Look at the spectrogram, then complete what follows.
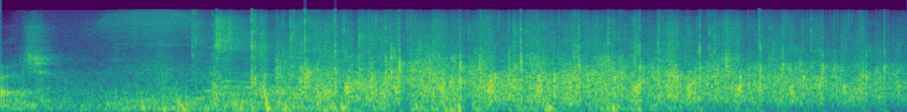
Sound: audience claps

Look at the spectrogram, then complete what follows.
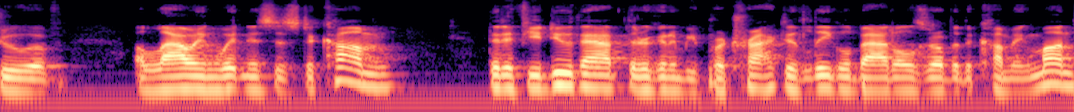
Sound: none

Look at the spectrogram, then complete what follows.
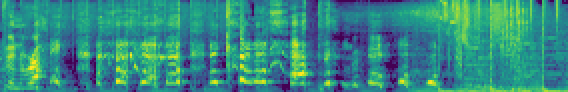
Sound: crying; bright music

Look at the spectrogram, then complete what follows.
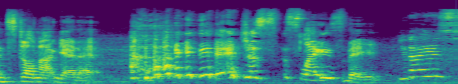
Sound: laughing

